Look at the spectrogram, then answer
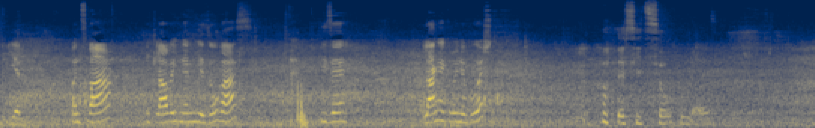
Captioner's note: laughs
